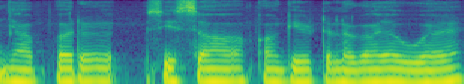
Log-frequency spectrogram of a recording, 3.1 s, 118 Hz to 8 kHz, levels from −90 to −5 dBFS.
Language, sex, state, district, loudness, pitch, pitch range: Hindi, male, Uttar Pradesh, Jalaun, -14 LUFS, 125 Hz, 125-130 Hz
